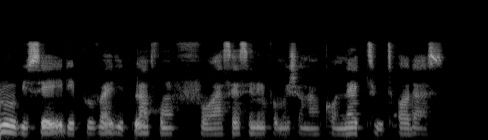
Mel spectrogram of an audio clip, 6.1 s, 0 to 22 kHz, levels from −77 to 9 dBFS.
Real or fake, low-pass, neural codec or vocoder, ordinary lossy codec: real; 7.2 kHz; none; none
